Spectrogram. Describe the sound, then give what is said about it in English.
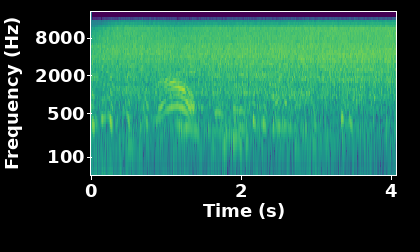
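A steady, loud rush of water spraying into the air from the hose of a snowpack steam drill as the water is cleared out of the line, a broad hissing roar with faint voices murmuring underneath. “Okay, so you can just stick it out, and I'm just going to shoot water in the air from just by getting all the water out of the line.”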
